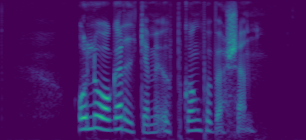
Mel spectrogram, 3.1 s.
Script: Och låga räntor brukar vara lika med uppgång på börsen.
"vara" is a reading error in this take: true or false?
true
